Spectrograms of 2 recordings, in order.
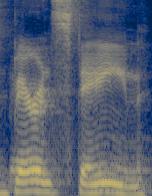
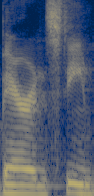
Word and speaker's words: Berenstain: Bears yeah but it's Baron stain it's Baron stain not Berenstein but we call it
